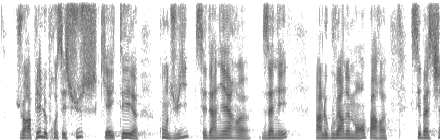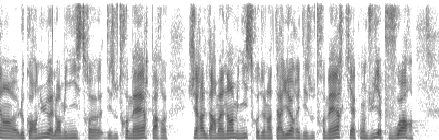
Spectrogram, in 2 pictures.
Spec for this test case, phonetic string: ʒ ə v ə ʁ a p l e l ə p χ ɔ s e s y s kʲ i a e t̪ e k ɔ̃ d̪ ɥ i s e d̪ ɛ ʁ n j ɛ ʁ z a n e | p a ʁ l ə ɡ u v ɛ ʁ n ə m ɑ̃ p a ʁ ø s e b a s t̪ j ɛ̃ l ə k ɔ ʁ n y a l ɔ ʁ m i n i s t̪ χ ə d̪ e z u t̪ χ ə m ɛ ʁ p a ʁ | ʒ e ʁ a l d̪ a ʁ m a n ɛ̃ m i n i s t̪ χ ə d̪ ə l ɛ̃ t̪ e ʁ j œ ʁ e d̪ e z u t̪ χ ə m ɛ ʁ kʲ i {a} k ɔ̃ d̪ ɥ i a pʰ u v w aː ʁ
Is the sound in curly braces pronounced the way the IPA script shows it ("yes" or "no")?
yes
